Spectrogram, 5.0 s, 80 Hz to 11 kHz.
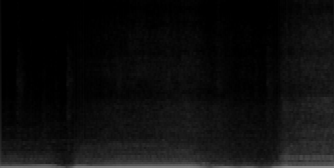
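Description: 4x4 SUV engine working hard through soft sand dunes. It eases off about a second in and again around three seconds, each time revving back up and holding a steady high drone.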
